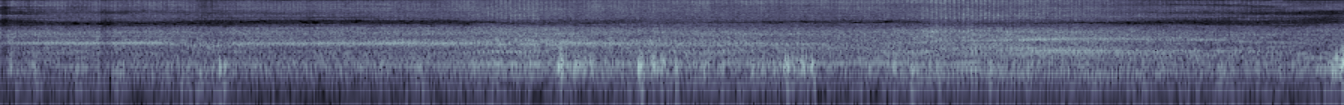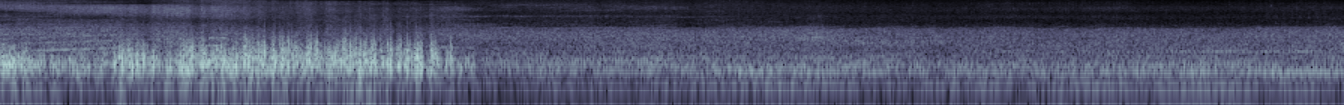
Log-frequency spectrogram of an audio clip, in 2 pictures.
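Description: Motorcycle engine running close by amid street noise, loudest for a few seconds just before it cuts off abruptly about twelve seconds in, leaving a quieter, steady noise.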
